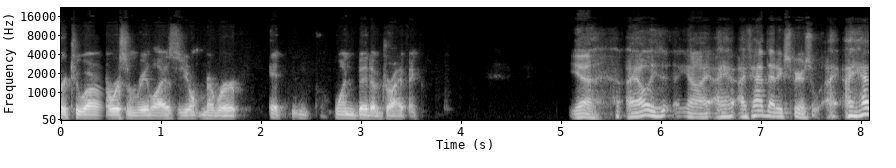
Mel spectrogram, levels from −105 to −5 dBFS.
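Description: From 0.33 to 0.46 s the speech stalls, its last sound drawn out into a fading buzz before resuming intact. This call audio freeze likely comes from delayed packets draining the jitter buffer, adding about 110 ms of delay.

At 0.56 to 0.59 s a brief smear passes over the speech. This is short concealed packet loss: about 20 ms never arrived and was patched by extending the preceding sound.

From 5.93 to 7.09 s the speech runs noticeably hurried at an unchanged pitch. This jitter buffer speed-up trimmed pitch-period slices, about a tenth of a second in total, to play at 107% and reduce the excess delay.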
